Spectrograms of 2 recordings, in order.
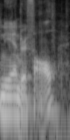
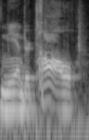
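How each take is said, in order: First: The middle consonant is a 'th' sound. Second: The middle consonant is a plain 't' sound. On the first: This is the older way, matching the spelling. "that's why it's spelled with a T H" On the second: This is how the name has long been said. "it has been pronounced Neanderthal for centuries on centuries"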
